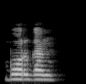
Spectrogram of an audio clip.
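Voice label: "борган", Komi, female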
